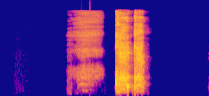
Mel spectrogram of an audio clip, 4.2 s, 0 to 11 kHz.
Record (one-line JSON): {"cough_length": "4.2 s", "cough_amplitude": 28927, "cough_signal_mean_std_ratio": 0.29, "survey_phase": "beta (2021-08-13 to 2022-03-07)", "age": "45-64", "gender": "Female", "wearing_mask": "No", "symptom_fatigue": true, "symptom_headache": true, "symptom_change_to_sense_of_smell_or_taste": true, "smoker_status": "Never smoked", "respiratory_condition_asthma": false, "respiratory_condition_other": false, "recruitment_source": "REACT", "submission_delay": "1 day", "covid_test_result": "Negative", "covid_test_method": "RT-qPCR", "influenza_a_test_result": "Negative", "influenza_b_test_result": "Negative"}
